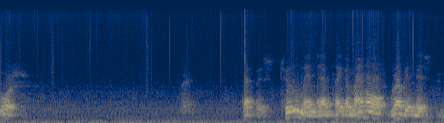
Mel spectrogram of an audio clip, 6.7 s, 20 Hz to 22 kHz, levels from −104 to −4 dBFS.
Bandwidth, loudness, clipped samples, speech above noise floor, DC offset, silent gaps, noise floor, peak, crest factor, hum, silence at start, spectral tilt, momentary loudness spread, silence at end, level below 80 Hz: 16.5 kHz; -40 LUFS; under 0.1%; 27 dB; under 0.1%; none; -65 dBFS; -26 dBFS; 16 dB; none; 0 s; -8.5 dB/octave; 12 LU; 0 s; -66 dBFS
